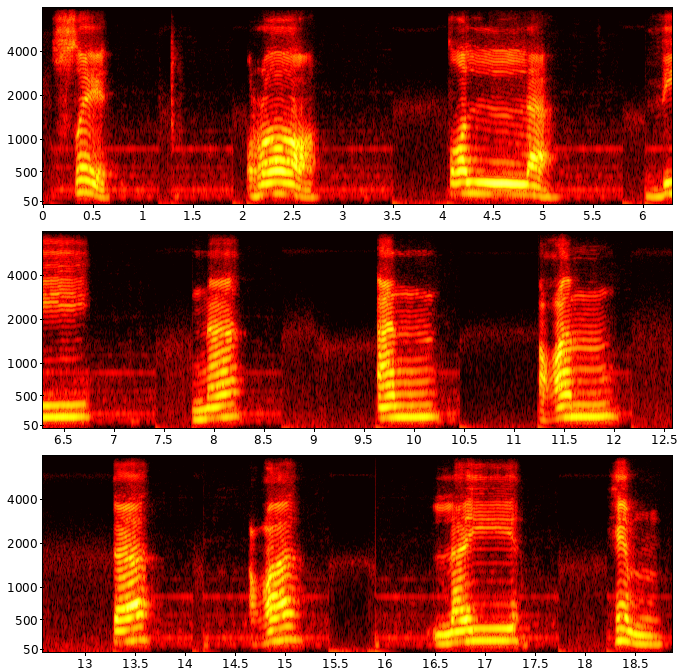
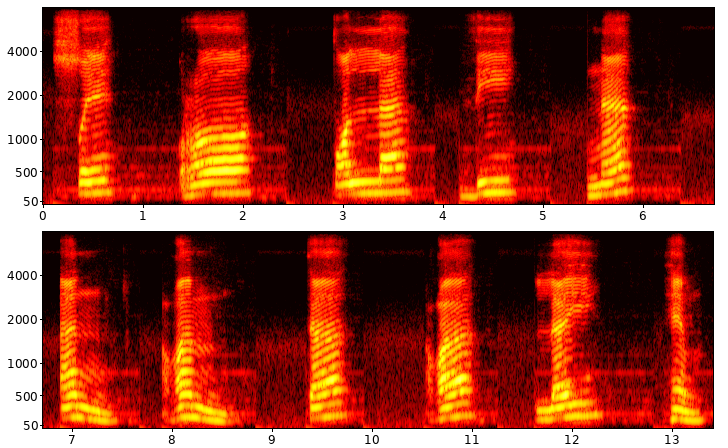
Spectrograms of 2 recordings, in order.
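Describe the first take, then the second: First: It is read slowly, syllable by syllable. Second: It is read a little faster.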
